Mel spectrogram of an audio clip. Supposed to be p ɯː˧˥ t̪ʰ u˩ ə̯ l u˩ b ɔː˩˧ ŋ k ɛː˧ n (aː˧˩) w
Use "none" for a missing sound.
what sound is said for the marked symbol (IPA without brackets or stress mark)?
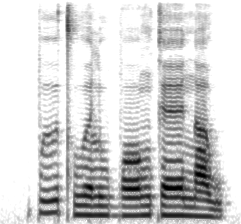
a˧˩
